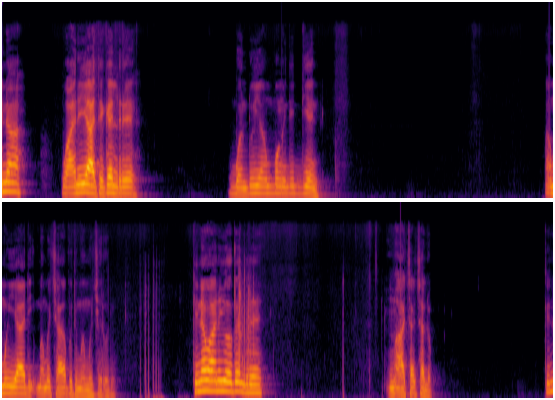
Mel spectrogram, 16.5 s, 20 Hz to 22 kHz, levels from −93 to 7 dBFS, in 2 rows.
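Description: Short silent holes with hard edges interrupt the speech at 2.18, 4.19, 6.19, 8.20, 10.21 (just after "ma mu̱ cero de̱"), 12.24 and 14.24 s. These are gaps between stream segments. Timestamps on consecutive 2-second segments leave small spaces, and silence of 3 to 13 ms fills them. Unlike a dropout, nothing is lost; time is only added, and the breaks fall at a steady two-second rhythm.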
